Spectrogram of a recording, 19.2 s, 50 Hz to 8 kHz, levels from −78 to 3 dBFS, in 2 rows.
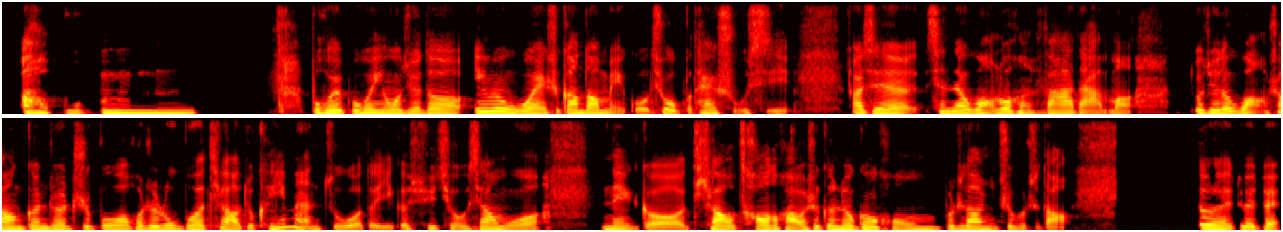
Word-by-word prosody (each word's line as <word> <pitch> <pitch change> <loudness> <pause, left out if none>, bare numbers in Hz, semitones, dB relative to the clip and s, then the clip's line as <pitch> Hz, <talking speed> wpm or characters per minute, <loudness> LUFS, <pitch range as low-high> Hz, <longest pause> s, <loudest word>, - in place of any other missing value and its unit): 哦， 200 -7 +3
不 170 -2 -8
嗯， 175 -3 0 0.9
不 195 - +2
会， 200 -1 +6
不 180 0 -1
会。 190 0 +3
因 205 - +2
为 - - +2
我 200 - +2
觉 180 -2 -1
得 185 -1 +1
因 255 +1 +4
为 260 - +5
我 190 -6 +4
也 185 - +2
是 180 - -5
刚 200 -1 +3
到 200 -2 +5
美 175 - -4
国， - - -5
其 - - -10
实 215 - +1
我 195 - +4
不 - - -10
太 190 -2 -2
熟 - - -8
悉。 - - -9 0.4
而 215 - +3
且 210 -4 +1
现 240 -2 -3
在 225 -1 +4
网 190 -5 +3
络 235 +2 +5
很 195 -5 -2
发 210 +2 0
达 195 - -1
嘛， - - -3 0.5
我 195 - +3
觉 195 0 +3
得 230 - +5
网 205 -3 0
上 205 -2 +2
跟 215 +1 -1
着 195 -3 0
直 175 +1 -5
播 210 +4 +1
或 220 0 -1
者 190 -2 +2
录 210 +1 +1
播 200 +1 +1
跳， 205 -1 0
就 200 +3 -5
可 210 - -4
以 255 +6 -1
满 285 - -3
足 - - -8
我 - - -1
的 - - -7
一 - - -7
个 - - -5
需 185 - -6
求。 180 0 -6
像 200 -1 0
我 - - -2 0.4
那 180 +2 -2
个 - - 0
跳 195 -6 +3
操 210 +4 +2
的 195 - 0
话， 175 -3 +3
我 - - +1
是 185 +1 -2
跟 205 +1 +1
刘 190 0 +3
耕 230 +3 +2
宏， 180 +2 -5
不 190 -1 -3
知 190 - -4
道 170 -1 +3
你 165 - -4
知 175 - -6
不 - - -8
知 - - -15
道。 - - -3 0.9
对 230 -4 +5
对 180 -2 +1
对。 180 0 0
195 Hz, 275 characters per minute, -23 LUFS, 180-210 Hz, 0.9 s, 会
